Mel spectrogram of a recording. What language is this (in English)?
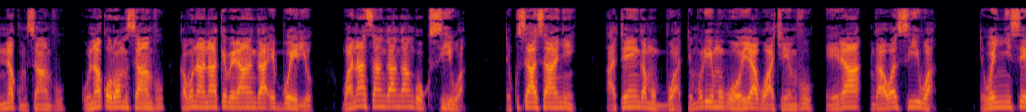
Ganda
